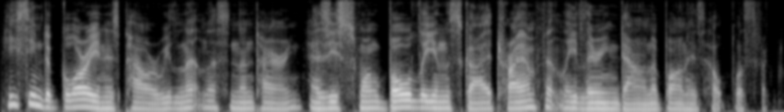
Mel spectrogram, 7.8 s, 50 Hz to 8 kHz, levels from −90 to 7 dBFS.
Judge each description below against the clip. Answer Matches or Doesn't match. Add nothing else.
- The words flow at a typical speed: Matches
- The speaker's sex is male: Matches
